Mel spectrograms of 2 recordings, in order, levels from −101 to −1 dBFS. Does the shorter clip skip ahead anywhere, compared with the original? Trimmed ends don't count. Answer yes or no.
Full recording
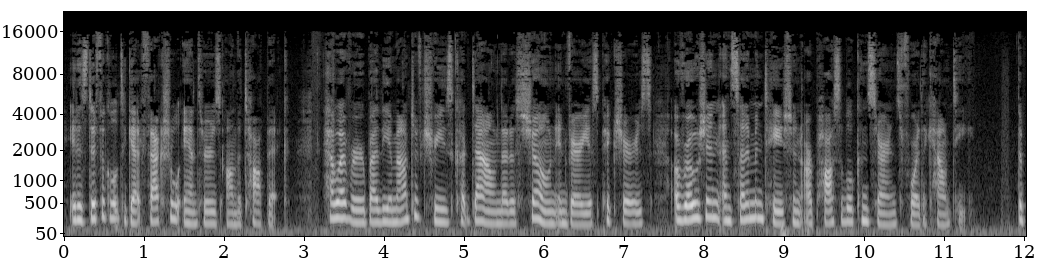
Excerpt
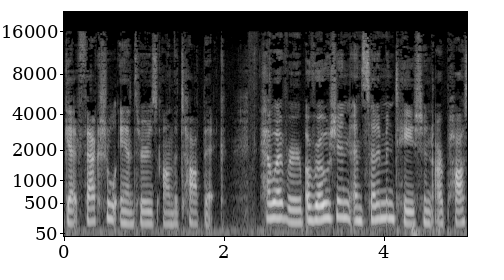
yes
